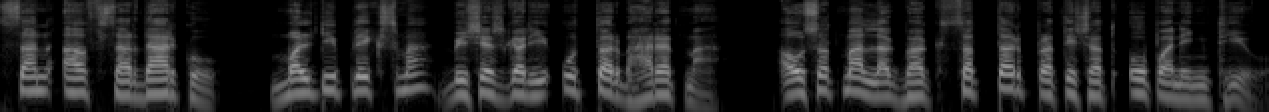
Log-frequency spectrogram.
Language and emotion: Nepali, neutral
